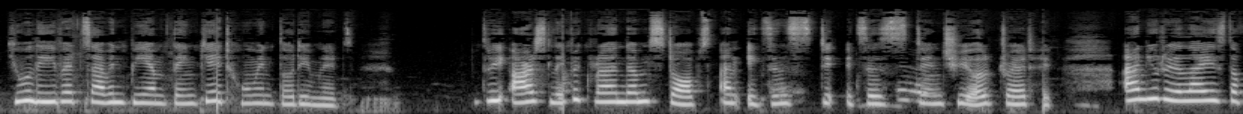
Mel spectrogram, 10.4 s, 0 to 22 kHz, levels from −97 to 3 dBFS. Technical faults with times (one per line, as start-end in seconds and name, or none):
1.81-1.84 damaged data in a compressed stream
4.69-4.72 damaged data in a compressed stream
8.69-8.72 damaged data in a compressed stream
